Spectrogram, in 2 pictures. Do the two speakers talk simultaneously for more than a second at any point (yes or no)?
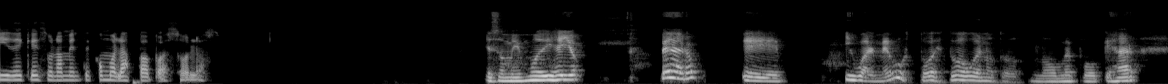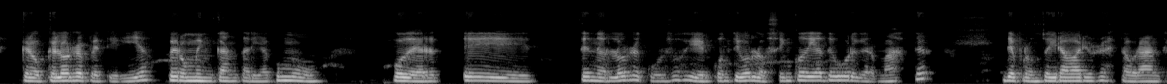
no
